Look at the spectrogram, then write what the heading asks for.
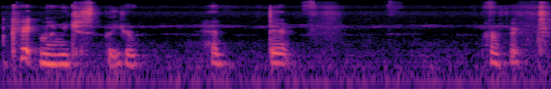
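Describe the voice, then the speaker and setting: Casting: a woman to play a chatty apocalypse confidante for ASMR roleplay. Mellow, soft, breathy voice sliding into whispers, loose rambling delivery, slight ambient noise. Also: mid-range voice, little pitch movement, a little slow, lightly acted. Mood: casual, attentive. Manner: rambling, casual, gossipy, full of filler words. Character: chatty young woman in zombie apocalypse compound, gossipy friend.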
